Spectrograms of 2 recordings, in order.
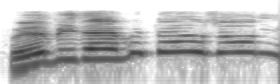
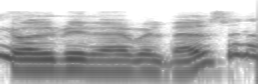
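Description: First: High, louder sing-song sign-off. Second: Low, softer echo of the slogan. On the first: S1 joking with the show's name, pitched high. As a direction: pitch the slogan up high and bright. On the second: S1 echoing the show's name, low and soft. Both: Pretend.

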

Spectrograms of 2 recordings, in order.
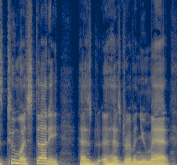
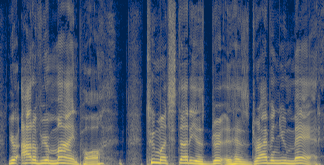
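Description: First: Said in the usual way. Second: Louder, scoffing shout with a laugh breaking in; loud exclamation. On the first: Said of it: "it's funny that he says". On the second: Acted. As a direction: exclaim it loudly, half laughing at him. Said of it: "Festus exclaimed in a loud voice".

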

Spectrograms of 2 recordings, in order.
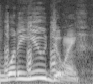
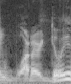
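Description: First: YOU pitched high and loud; stress on YOU. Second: Said in the usual way. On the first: Retold or imitated. Fellow actors correcting his misread script line, stress on YOU. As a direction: punch the missing word YOU, exasperated correction. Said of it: "it doesn't say what are doing. It says". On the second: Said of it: "it doesn't say what are doing".

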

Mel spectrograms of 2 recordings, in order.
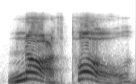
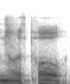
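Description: First: Loud, higher mocking exclamation; scoffing boss's loud outburst; cackling disbelief. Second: Said in the usual way. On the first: A narrator's reading. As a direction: boom it out, slow and incredulous. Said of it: "B Z cackled".

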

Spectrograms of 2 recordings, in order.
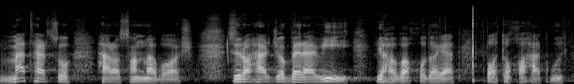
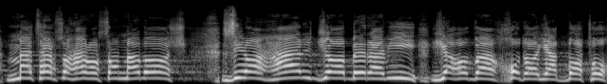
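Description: First: Low, soft, reverent reading of مترس و هراسان مباش; quiet verse reading. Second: Verse proclaimed high and insistent, مترس driven hard; preached verse. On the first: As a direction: read the verse gently before prayer. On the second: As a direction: call the verse out to the congregation. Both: Shown as a demonstration. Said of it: "با این آیه دوباره میخونمش".

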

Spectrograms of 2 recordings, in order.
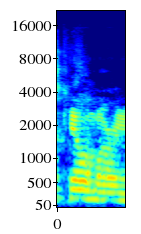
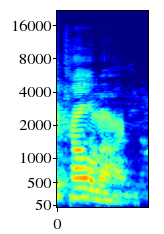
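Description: First: "calamari" in full with a final ee; common pronunciation. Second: "calamari" said calamad, final vowel dropped; Italian-American pronunciation. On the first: Quoting everybody's way of saying it, full "calamari". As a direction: say "calamari" quickly, all four syllables ending in -ee. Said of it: "Everybody says calamari". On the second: Telling everyone how to say it, dialect "calamari" as calamad. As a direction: say "calamari" as kah-la-MAD. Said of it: "you gotta say calamari". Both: Shown as a demonstration.

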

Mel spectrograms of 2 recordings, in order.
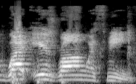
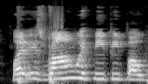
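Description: First: Louder slower exasperation. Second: Exasperated self-reproach. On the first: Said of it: "repeated louder, slower". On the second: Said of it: "self-reproach, rising". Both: Real, not acted.

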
